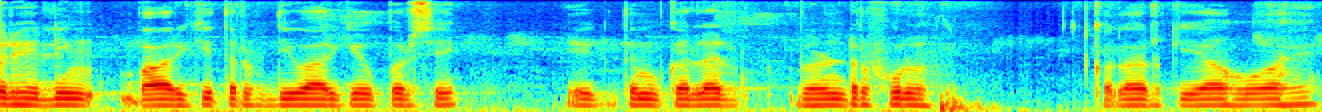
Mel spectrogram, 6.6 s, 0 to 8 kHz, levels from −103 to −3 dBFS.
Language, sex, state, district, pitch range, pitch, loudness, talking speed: Hindi, male, Rajasthan, Churu, 120-125 Hz, 125 Hz, -17 LUFS, 145 wpm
